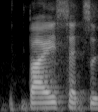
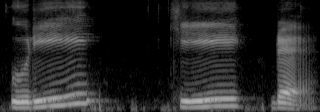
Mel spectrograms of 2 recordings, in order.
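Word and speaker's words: 売り切れ: No, you don't call it baisetsu, even though I know it's tempting to say it this way. This phrase is actually read in the pure Japanese pronunciation. So it's like uri kire.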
